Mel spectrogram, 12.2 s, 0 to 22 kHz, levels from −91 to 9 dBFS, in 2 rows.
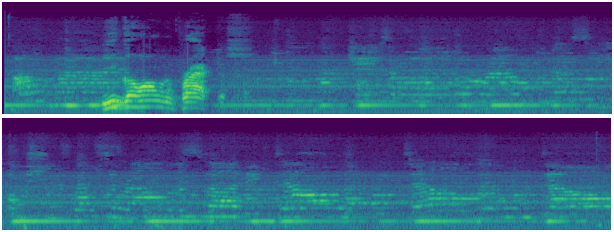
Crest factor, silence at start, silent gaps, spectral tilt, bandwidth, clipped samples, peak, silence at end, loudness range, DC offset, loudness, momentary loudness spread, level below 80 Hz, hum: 20 dB; 0 s; none; -7 dB/octave; 12.5 kHz; under 0.1%; 0 dBFS; 0 s; 13 LU; under 0.1%; -19 LUFS; 20 LU; -52 dBFS; none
